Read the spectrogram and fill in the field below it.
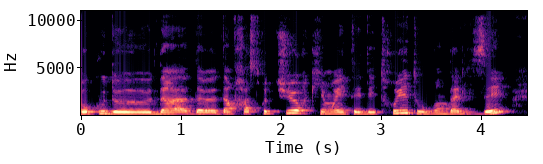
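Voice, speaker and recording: A woman talks at a very slow pace in a dark, mellow tone with ordinary pitch variation. Behind her the background stays quiet. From New Caledonia, Kanak, Lifou. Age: 30s. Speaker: podcast host. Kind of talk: casual discussion.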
